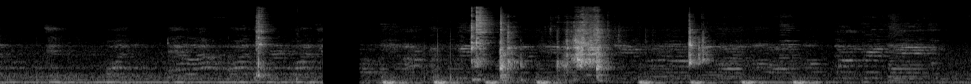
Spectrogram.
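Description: Cooked rice being scooped and spread into a biryani pot, with close scraping, clinking and soft patting of a utensil against the pot, irregular and busy, with a brief silent gap partway through.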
